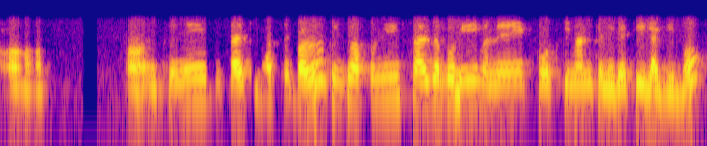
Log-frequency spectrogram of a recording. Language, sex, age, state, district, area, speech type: Assamese, female, 45-60, Assam, Golaghat, urban, conversation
